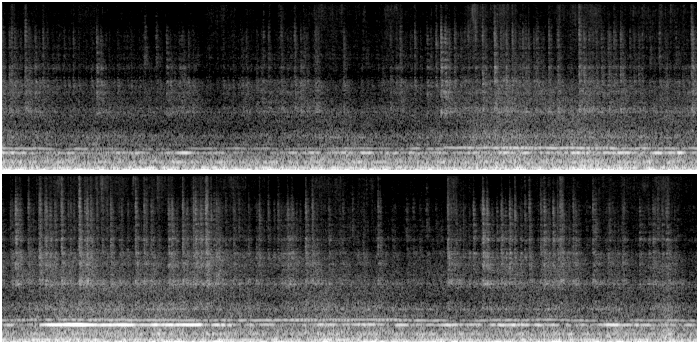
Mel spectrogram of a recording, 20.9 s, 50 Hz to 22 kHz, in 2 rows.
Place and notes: This a desolate spot, army firing ranges on grey shingle banks that reach to the power station. There is a metal fence with occasional steel gates bearing warning signs of danger to life, noise, unexploded ordinance. Red flags fly to let you know when the ranges are being used. The wind often blows and today is strong enough to make the wire of the gate rattle and sing eerily. 24/07/2021
England, United Kingdom, July 2021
